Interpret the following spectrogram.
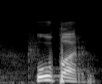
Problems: constant background noise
